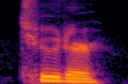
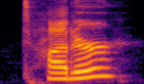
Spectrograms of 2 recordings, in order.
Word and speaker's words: Tutter: Tutor. Tutor. I'm shocked. Bear in a big blue house. Tutter. Oh, is it? Well, this is spelled tutor. Well, it's Tutter.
